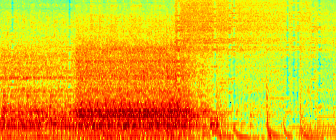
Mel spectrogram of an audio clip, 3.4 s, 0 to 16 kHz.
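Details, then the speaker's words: Craftsman 3 hp, 20-gallon air compressor after a check valve replacement fixed air leaking at the pressure switch release valve; the pump chatters evenly and stops at 100 psi with no hiss afterward, so it sounds healthy. "So do you guys hear that? Peace and quiet. That's what I like to hear. So all it was was a simple check valve."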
